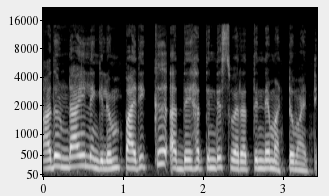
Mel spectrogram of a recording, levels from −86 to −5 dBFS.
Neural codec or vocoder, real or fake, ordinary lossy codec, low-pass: none; real; none; 14.4 kHz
